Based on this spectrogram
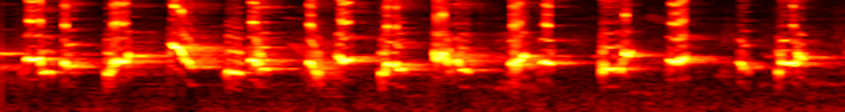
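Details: Sooty-headed bulbul gives an emotional long ropel song, played to goad other bulbuls into singing; continuous rapid string of loud, liquid whistled notes, each sliding up or down, roughly four every second.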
